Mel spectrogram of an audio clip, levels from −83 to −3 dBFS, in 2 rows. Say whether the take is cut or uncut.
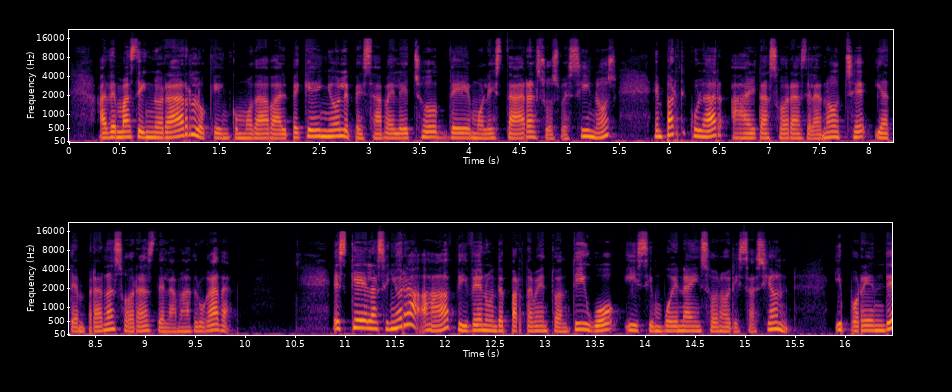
uncut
